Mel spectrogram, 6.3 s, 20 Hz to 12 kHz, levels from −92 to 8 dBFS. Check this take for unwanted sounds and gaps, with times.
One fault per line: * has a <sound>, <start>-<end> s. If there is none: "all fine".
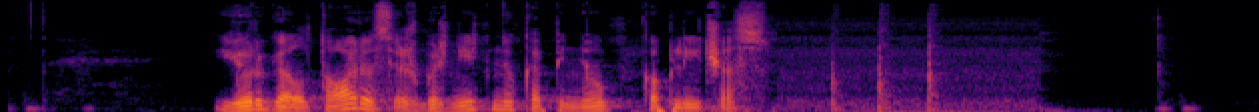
* has a thud, 4.1-5.1 s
